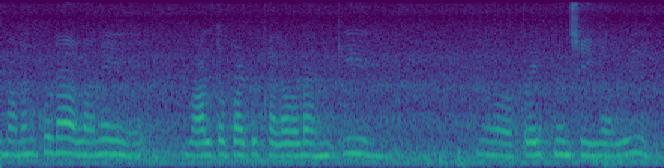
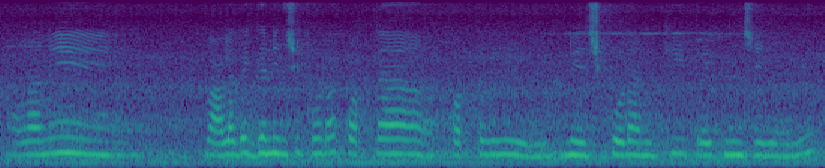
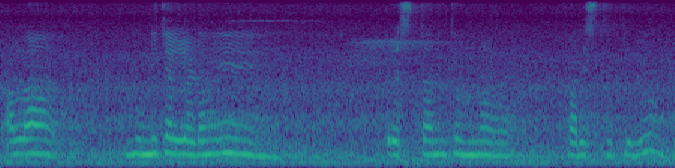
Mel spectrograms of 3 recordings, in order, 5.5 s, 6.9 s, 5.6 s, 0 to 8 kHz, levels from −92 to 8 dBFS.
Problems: constant background noise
